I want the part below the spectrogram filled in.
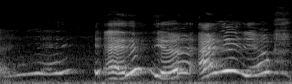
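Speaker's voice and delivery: put-on very high, slow, laughing whimper of a kid; laughing whine. Kid dithering, half laughing.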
